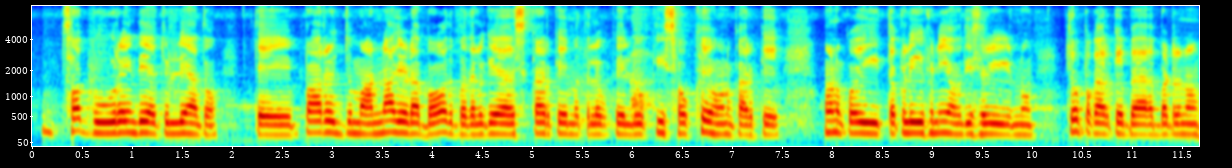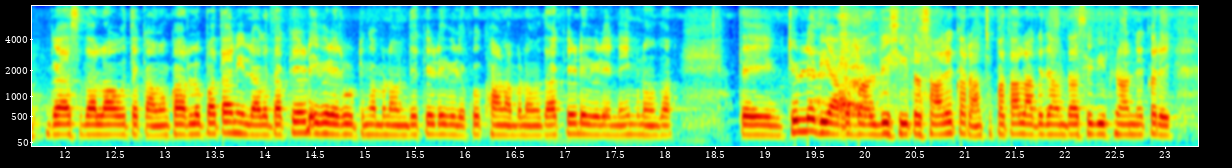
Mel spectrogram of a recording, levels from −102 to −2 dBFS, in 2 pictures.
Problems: none marked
